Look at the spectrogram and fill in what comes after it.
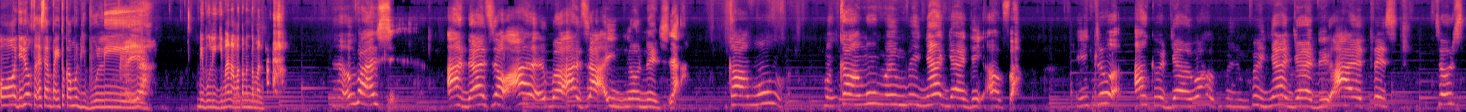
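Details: Adult woman with cerebral palsy, with gross and fine motor limitations; dysarthria (cerebral palsy).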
